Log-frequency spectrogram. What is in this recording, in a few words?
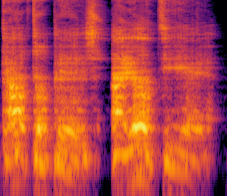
Patrol, Corpus Venus Male; Dialog; Barks; Battle; Warframe; CorpusVenusMaleA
